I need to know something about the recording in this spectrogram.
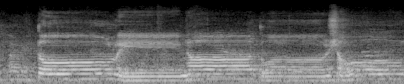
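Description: A man chanting Hmong xaiv verse into a microphone over a PA system: long held notes, each phrase dropping to a lower held note before a short breath.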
